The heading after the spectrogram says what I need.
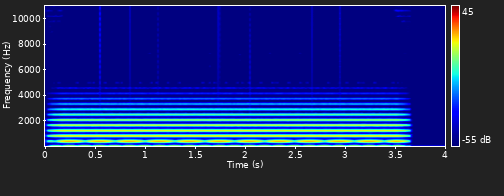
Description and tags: Warm Horn Gs4
An analog synth horn with a warm, friendly feel to it. This is the note G sharp in the 4th octave. (Created with AudioSauna.)
brass, warm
